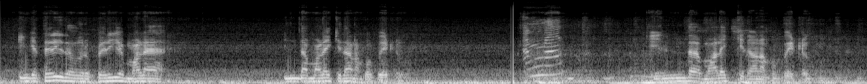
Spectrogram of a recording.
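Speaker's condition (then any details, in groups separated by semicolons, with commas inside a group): No condition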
